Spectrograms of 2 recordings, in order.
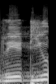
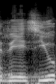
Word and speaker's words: ratio: अगला शब्द है RATIO, इसे बच्चों रेटियो नहीं पढ़ेंगे, रेटियो, रेटियो गलत उच्चारण है, इसे रेशियो पढ़ा जाएगा, ठीक है।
